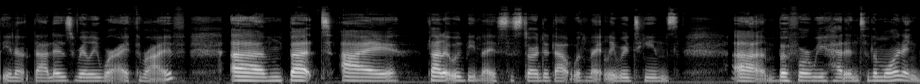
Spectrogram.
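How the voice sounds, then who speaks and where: A young woman with a cold, hosting a solo podcast in a nasal, softened voice, talking in an encouraging, rambling way with many "you know"s. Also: on the low side, creaky, dry recording. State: sick, nasal voice. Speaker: podcast host.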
